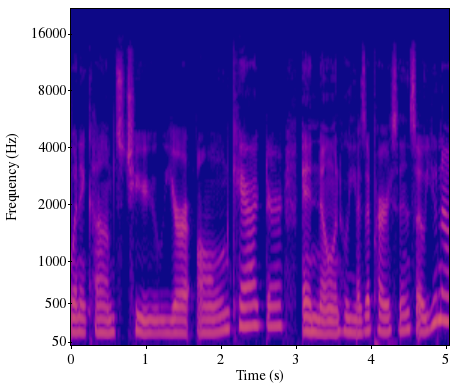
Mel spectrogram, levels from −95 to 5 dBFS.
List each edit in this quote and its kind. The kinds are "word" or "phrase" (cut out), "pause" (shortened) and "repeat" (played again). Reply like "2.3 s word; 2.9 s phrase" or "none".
3.0 s pause; 3.8 s word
